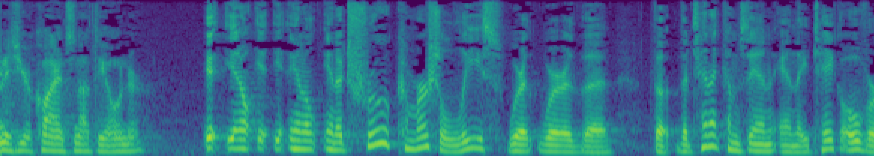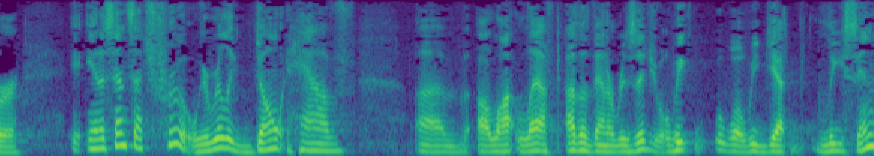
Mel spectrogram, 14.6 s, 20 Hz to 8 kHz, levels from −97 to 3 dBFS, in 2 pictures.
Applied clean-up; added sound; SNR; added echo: none; none; none; none.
